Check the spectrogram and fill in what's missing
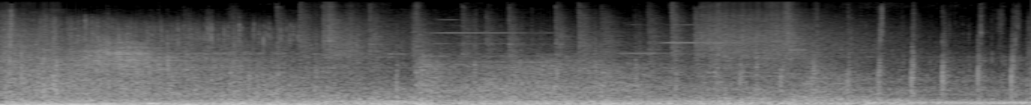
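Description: A Confringo blasting spell erupts in Hogwarts Legacy as a loud, sustained explosive roar with rumbling booms and scattered crackling bursts, running unbroken for several seconds.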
